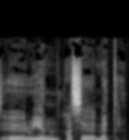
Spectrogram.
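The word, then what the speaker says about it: Rien à se mettre: It's Rien à ce mètre. This is how you pronounce it? – Yes.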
